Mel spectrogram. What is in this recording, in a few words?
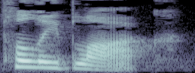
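"pulley block", English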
